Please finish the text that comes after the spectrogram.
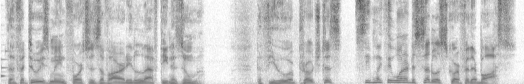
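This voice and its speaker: A man's voice: on the low side, lively intonation, a little fast, slight background noise, natural voice. A man playing a deferential military subordinate in a video game, justifying himself to a superior. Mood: reporting. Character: defensive male military subordinate answering to superior.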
